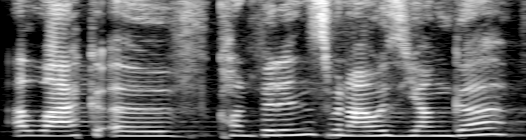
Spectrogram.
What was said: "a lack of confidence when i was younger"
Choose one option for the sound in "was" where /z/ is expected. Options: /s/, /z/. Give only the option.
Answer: /z/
